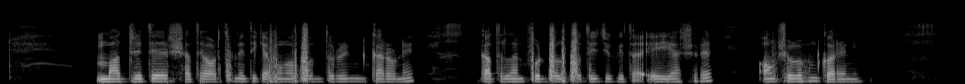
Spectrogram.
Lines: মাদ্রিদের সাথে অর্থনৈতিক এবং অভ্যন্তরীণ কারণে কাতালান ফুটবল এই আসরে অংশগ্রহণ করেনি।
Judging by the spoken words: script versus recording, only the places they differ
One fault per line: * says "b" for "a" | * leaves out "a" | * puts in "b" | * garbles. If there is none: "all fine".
* puts in "প্রতিযোগিতা"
